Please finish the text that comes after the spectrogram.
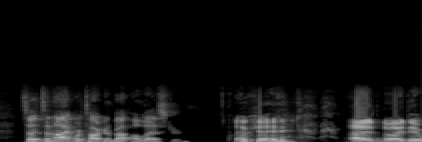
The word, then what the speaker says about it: Olestra: No, so Olestra, I looked up Allestra, and all I got was birth control and IUDs. Yeah. I guess the way I pronounced Olestra to you.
